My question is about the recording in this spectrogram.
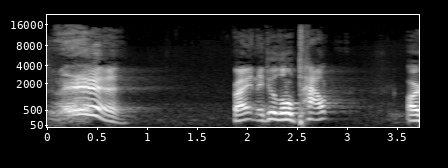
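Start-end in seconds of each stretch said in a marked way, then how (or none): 0.0-0.7 put-on high, far disappointed child's groan. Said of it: "And the kid goes".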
